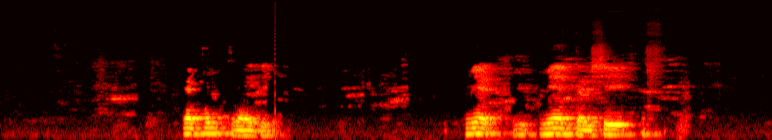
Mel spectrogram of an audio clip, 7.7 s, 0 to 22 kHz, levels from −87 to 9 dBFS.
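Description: At 2.74 s the speech has a repeated buffer. Fresh audio arrived late, so the same tiny slice, about 1.3 ms long (which fits a 64-sample buffer), played back to back, apparently four extra times, with a hard join at each repeat. It replaces a few milliseconds of audio. So small a slice is heard as a brief click or buzz. A waveform shows a short run of identical periodic cycles with abrupt edges, and a spectrogram shows a thin vertical broadband stripe.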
